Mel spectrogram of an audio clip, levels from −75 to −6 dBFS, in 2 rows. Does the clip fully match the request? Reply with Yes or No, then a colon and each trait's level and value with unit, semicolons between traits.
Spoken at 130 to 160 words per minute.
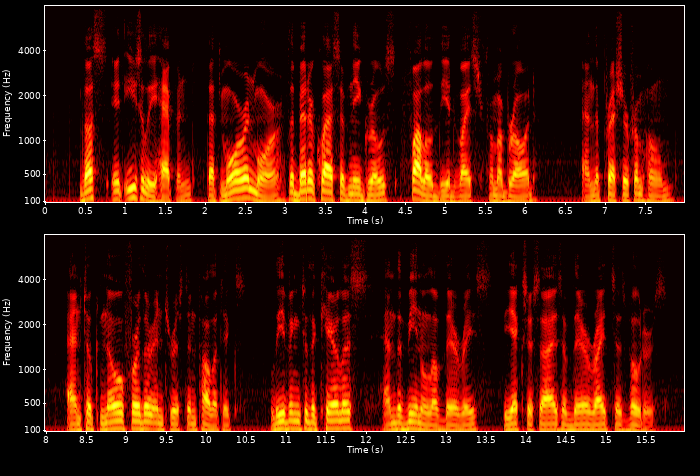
No: average, 175 wpm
